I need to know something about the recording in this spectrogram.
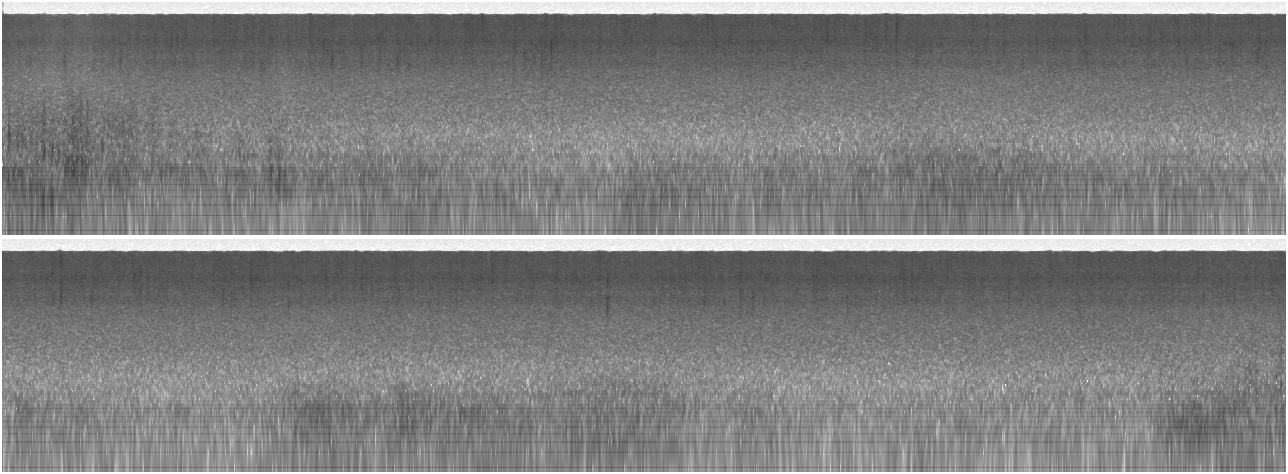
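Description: A stream gurgles and flows over stones.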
